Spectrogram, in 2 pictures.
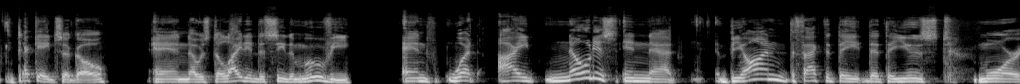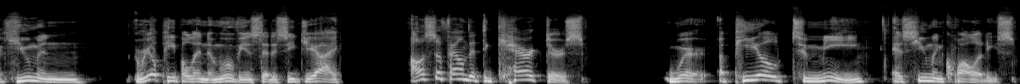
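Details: Adult male speaker; ordinary speech.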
